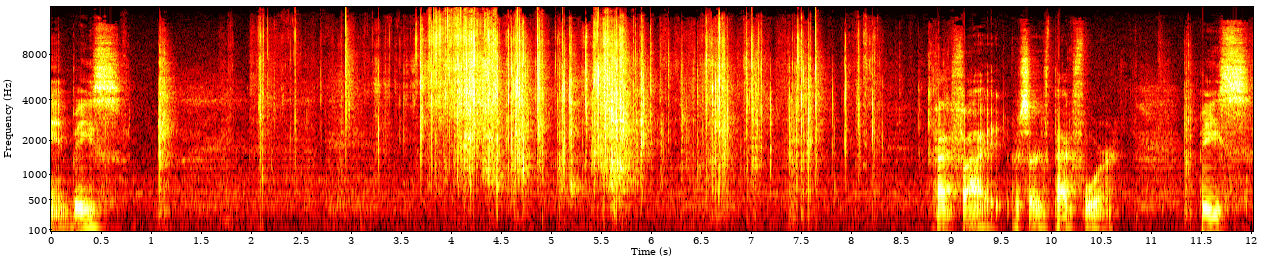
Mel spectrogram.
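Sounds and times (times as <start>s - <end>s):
foil wrapper crinkling: 2.0s - 8.5s.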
